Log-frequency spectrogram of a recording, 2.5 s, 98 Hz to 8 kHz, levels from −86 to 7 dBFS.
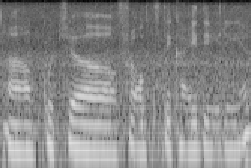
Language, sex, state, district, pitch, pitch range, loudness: Hindi, female, Bihar, Sitamarhi, 160 Hz, 155-165 Hz, -15 LUFS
